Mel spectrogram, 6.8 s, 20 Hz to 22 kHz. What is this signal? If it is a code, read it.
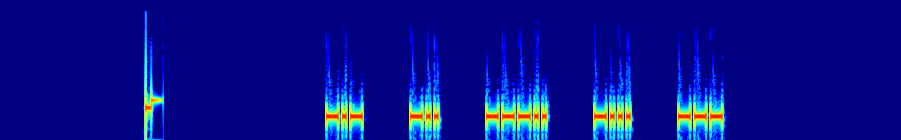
Morse code, heard as a keyed tone, about 40 wpm, spaced as for 19 wpm, 700 Hz. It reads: KD8BO
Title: USA Call Signs - 4x Character Spacing - 40wpm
